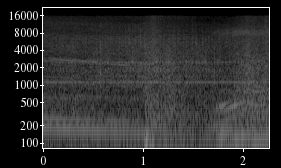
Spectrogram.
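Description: A motorcycle crashes to the ground.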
